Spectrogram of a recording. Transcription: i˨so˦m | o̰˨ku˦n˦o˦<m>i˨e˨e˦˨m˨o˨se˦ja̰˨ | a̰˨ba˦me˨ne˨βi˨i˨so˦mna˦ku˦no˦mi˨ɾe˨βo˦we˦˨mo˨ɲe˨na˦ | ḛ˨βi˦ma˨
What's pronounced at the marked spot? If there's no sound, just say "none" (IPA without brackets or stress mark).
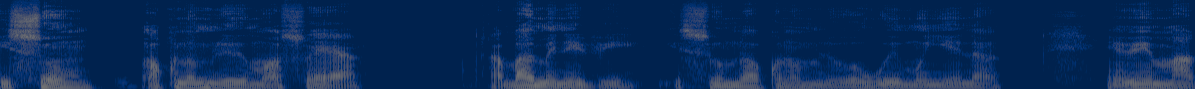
m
